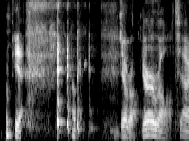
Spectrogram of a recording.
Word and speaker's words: Geralt: I think Ian this is the way we pronounce it, Geralt. Yeah. Okay, Geralt.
